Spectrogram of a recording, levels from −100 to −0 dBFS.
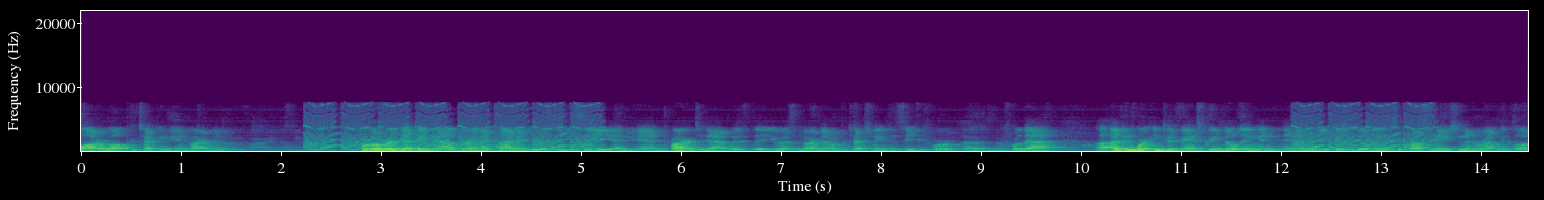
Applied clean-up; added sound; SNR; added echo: none; Alarm; 12 dB; reverberation time 0.6 s.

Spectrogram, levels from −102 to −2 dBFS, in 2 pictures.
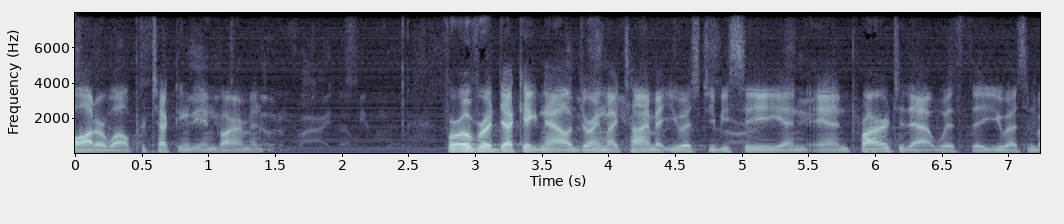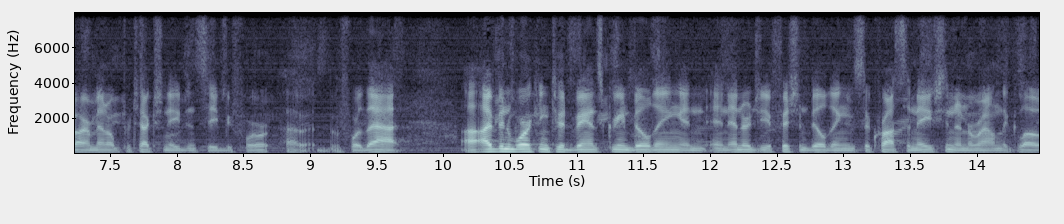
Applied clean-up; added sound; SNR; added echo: none; none; none; none.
